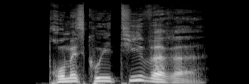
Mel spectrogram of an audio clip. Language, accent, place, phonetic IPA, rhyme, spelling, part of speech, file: German, Germany, Berlin, [pʁomɪskuiˈtiːvəʁə], -iːvəʁə, promiskuitivere, adjective, De-promiskuitivere.ogg
- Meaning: inflection of promiskuitiv: 1. strong/mixed nominative/accusative feminine singular comparative degree 2. strong nominative/accusative plural comparative degree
